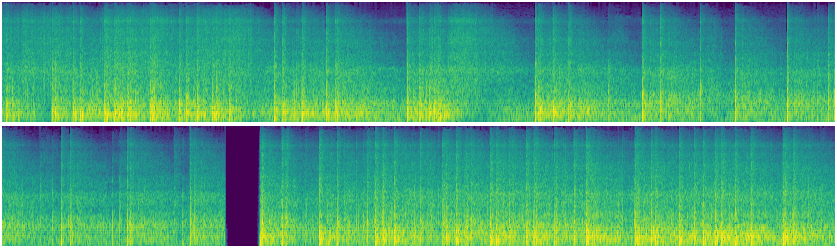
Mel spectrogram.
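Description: Firecrackers crackle and bang rapidly and loudly outdoors.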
